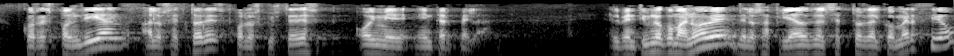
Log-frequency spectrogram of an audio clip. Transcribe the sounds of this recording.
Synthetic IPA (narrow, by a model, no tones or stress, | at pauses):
ko̞re̞spo̞nd̪iana̰lo̞se̞k̚t̪o̞ɾe̞spo̞ɾlo̞skeust̪e̞ðe̞s | o̞jmeme̞int̪e̞ɾpe̞la̰ | elβe̞nt̪iuno̞komanwe̞β̞e̞ðe̞lo̞safiljaðo̞zðelse̞k̚t̪o̞ɾð̞elko̞me̞ɾθjo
